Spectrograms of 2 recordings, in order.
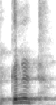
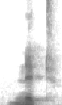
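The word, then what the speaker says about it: knit: मैंने बोल दिया किट। जबकि क्या लिखा है? नेट। इसमें हम के को साइलेंट कर देते हैं।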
